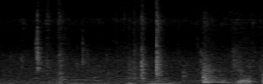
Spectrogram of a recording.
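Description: A dove cooing faintly, with a few light taps of a knife on a cutting board as chilies are chopped.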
